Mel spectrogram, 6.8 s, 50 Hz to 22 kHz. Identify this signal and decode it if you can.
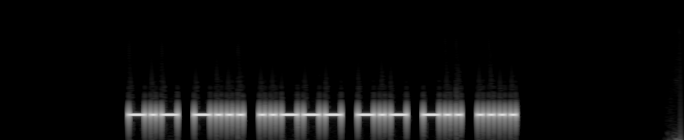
Morse code, heard as a keyed tone, about 22 wpm, 700 Hz. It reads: KB2KDH
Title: Speed Racing - USA 2x3 Call Signs 22wpm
